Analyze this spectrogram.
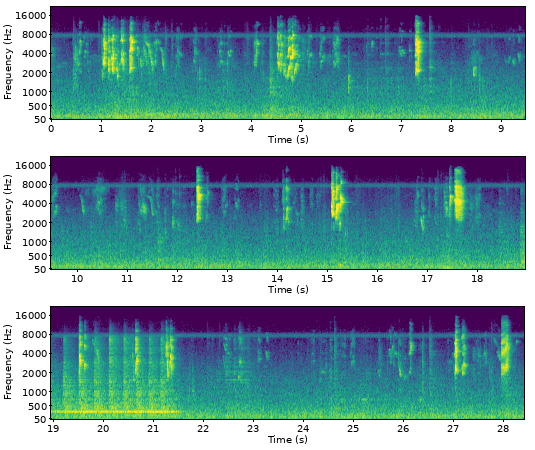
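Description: African lovebirds giving short, sharp, high chirps, about ten scattered with gaps, some in quick pairs. A steady hum lasts about two and a half seconds a little past the middle.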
